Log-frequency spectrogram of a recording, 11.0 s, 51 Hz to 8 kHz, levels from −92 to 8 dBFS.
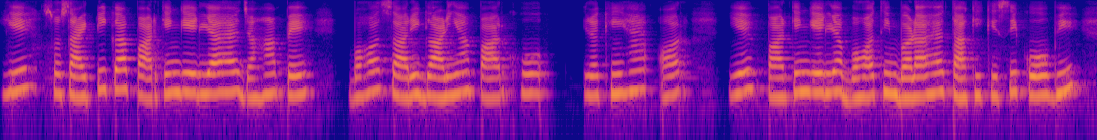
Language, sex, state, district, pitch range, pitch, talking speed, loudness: Hindi, female, Bihar, Gaya, 255-290 Hz, 275 Hz, 145 wpm, -26 LUFS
